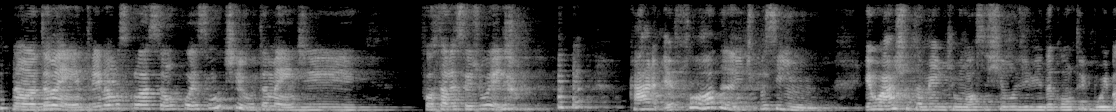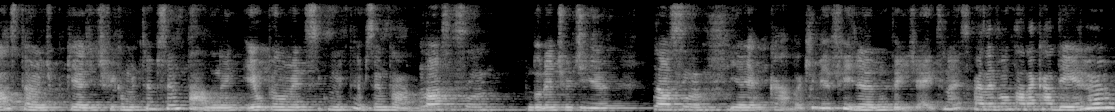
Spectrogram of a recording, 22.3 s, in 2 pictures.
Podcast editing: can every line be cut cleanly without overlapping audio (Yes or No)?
Yes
